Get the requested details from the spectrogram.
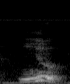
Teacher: In French, there's a third back-rounded vowel, as in nous, which means us or we.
